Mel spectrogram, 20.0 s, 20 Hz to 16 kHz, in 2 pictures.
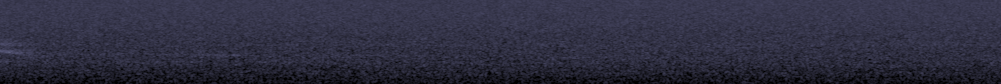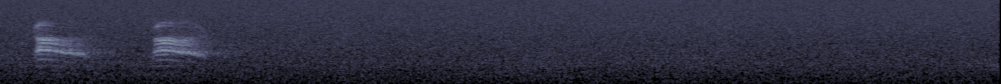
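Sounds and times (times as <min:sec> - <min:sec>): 
steady background hiss: 0:00.0 - 0:20.0
carrion crow Corvus corone cawing: 0:10.4 - 0:12.3.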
